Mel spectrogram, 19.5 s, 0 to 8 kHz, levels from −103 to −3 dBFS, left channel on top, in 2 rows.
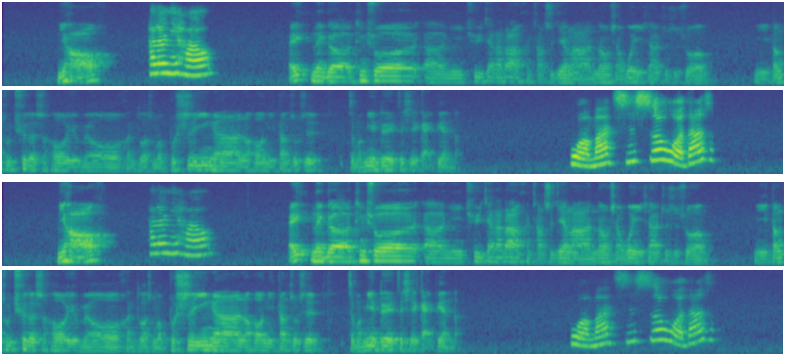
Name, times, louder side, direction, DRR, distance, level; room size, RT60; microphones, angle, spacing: voice 1, 0.7-1.4 3.6-8.9 9.4-13.8 14.1-15.5, right 4 dB, 50° right, 0.8 m, -29 dB
voice 2, 1.8-2.6 16.9-18.7, left 8 dB, 65° left, 0.3 m, -18 dB
9.5 x 4.5 x 2.5 m
head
